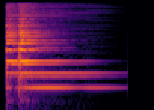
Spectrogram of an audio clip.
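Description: Notification-bell chime sound effect: a bright metallic ding with a second hit a moment later, ringing on several tones and fading out by about a second and a half in.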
